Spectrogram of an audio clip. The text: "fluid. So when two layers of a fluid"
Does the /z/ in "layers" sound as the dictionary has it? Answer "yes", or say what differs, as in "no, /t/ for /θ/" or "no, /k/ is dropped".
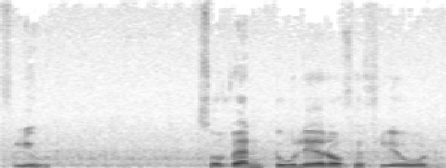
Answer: no, /z/ is dropped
